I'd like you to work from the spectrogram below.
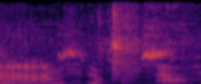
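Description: Cows moo as they are herded into the barn, a few drawn-out, low, throaty lowing calls rising and falling in turn, fairly faint.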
